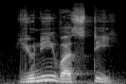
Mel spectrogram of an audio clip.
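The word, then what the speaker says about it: university: यूनिवर्सिटी, यूनिवर्सिटी में य की साउंड है, य क्या है आपका एक कॉन्सोनेंट है, और कॉन्सोनेंट है तो क्या आएगा, ए ही आएगा।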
